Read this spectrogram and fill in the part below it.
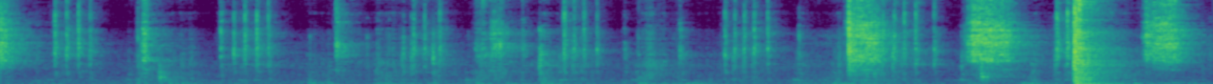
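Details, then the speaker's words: Yard Machine snowblower auger turned slowly by hand: irregular dry clicks and short grinding rasps as something catches inside the auger gearbox. "Oh, let's go back. What is that noise? Oh, not. Okay, let's go back the other way. Something going on in there."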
